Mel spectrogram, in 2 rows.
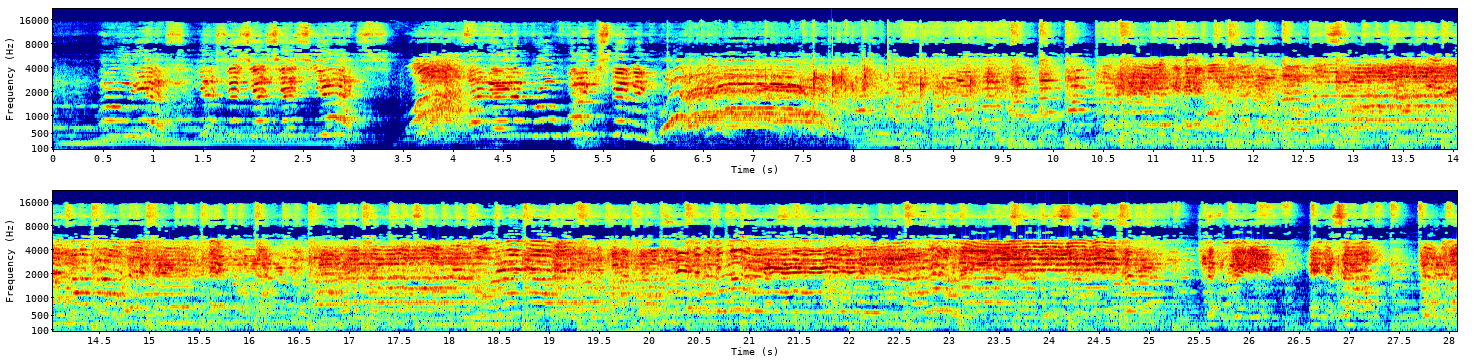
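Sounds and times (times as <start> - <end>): choir singing: 1.0 - 4.4, 10.1 - 28.0
instrumental accompaniment: 7.9 - 28.0.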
